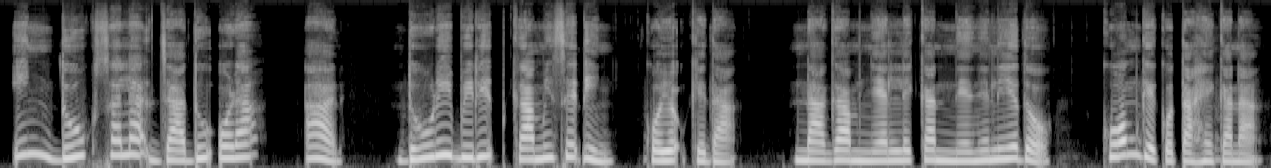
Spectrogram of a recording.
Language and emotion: Santali, sad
